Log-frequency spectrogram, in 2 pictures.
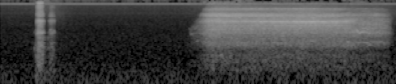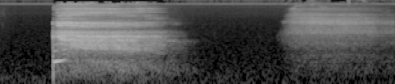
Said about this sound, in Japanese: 匂いすっごく嗅ぐし。いいよ、好きなだけ嗅いでも。私も君の匂い嗅ぐから。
